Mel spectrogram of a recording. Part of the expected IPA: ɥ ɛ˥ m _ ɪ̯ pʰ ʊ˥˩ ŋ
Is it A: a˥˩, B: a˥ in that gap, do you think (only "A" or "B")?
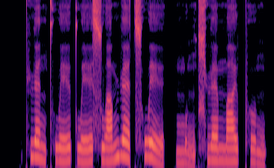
B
